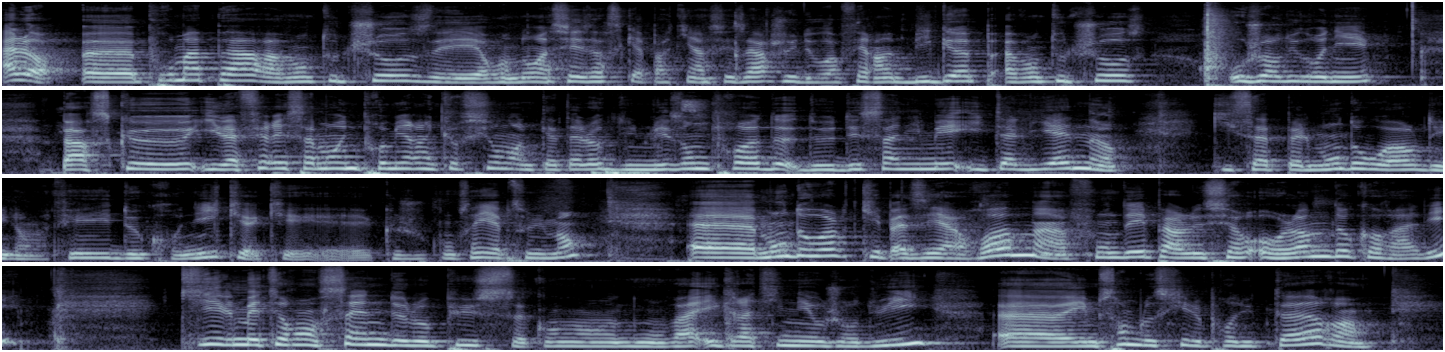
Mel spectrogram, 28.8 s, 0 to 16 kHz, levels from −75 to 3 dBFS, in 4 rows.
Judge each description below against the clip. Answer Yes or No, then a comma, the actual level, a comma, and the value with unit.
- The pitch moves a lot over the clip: No, average, 3.9 semitones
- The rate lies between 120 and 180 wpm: No, average, 210 wpm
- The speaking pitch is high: Yes, high, 210 Hz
